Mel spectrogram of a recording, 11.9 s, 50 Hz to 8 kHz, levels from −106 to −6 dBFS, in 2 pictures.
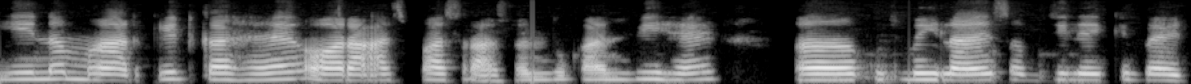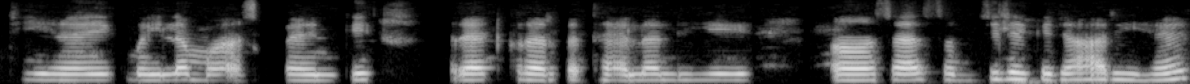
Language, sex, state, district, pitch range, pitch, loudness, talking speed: Hindi, female, Chhattisgarh, Rajnandgaon, 205-225 Hz, 210 Hz, -27 LUFS, 175 wpm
